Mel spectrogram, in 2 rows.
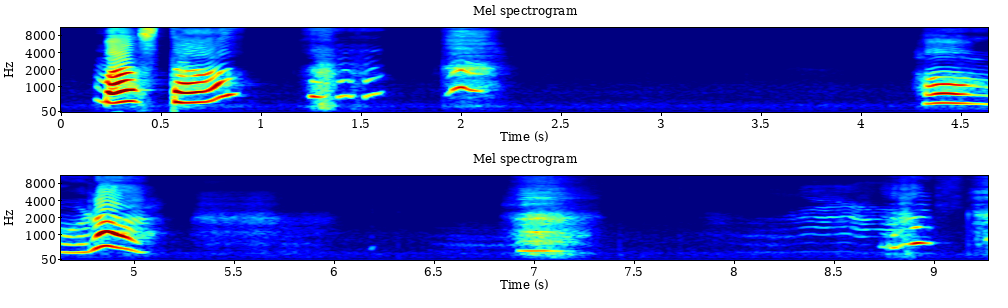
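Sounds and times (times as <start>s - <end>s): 
speech: 0.4s - 0.7s
cat meowing: 8.2s - 9.0s.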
